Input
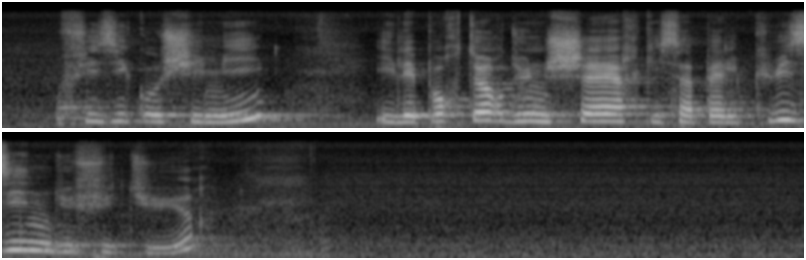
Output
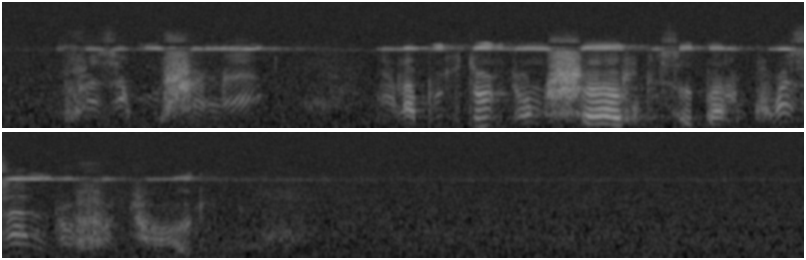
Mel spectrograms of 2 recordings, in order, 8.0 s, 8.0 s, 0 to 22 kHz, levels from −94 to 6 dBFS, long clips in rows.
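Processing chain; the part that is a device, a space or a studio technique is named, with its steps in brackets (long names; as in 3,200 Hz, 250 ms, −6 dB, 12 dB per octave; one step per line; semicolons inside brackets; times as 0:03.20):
split-band scrambled radio (band-splitting scrambler in four parts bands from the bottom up 2341; band-pass filter 330–2,900 Hz; white noise bed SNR 13 dB)
level −4 dB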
